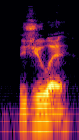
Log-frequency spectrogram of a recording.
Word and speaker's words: jouer: If it's even French, it is Jouer.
